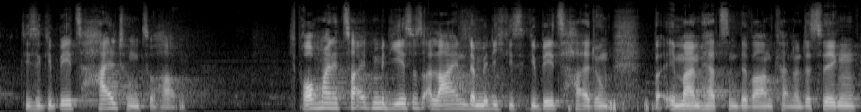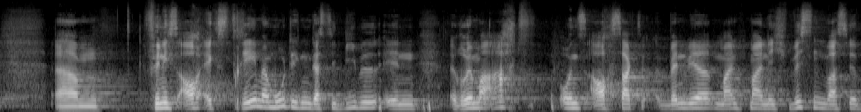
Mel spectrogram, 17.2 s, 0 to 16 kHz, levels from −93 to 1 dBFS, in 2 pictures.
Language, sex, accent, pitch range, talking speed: German, male, German, 125-170 Hz, 155 wpm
